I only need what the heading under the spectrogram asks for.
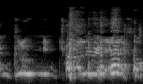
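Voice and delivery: mock yelling. Retelling a woman at a restaurant yelling at her husband: retelling a woman's yell. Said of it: "she's just yelling".

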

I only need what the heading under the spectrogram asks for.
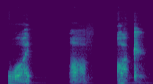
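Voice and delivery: very quiet, barely audible mutter under breath. A game narrator voices a character whom only those nearest can hear, muttered under his breath. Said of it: "hear him like mutter under his breath".

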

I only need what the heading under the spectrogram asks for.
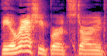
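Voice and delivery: ordinary delivery, nothing marked

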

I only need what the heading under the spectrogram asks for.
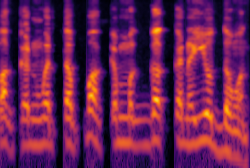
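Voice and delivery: poorly done New York accent. Imitating Brits doing a New York accent badly: bad Goomba New York accent. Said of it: "this kind of Goomba".

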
